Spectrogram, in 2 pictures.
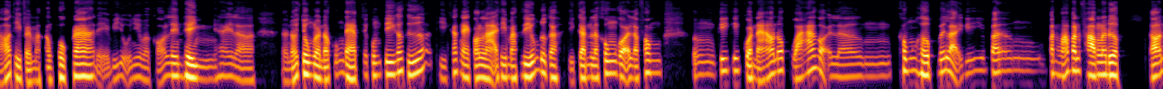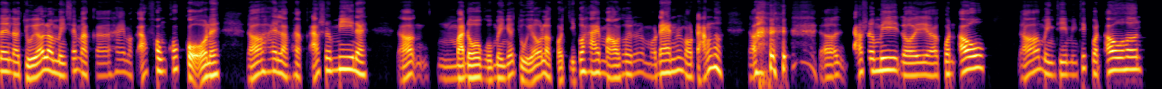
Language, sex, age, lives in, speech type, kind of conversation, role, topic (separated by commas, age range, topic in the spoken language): Vietnamese, male, 25-29, Vietnam, conversation, advice, user, Làm sao để tìm phong cách thời trang phù hợp với bản thân?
